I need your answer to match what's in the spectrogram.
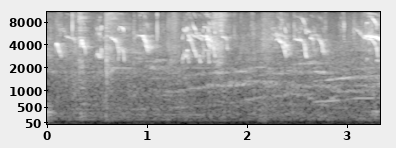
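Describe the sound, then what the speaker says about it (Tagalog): Malaysian Serama chickens, a trio of two hens and a cock, cluck and call close by in quick irregular bursts, with soft chirps scattered throughout. "Dalawang hen saka isang cock."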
